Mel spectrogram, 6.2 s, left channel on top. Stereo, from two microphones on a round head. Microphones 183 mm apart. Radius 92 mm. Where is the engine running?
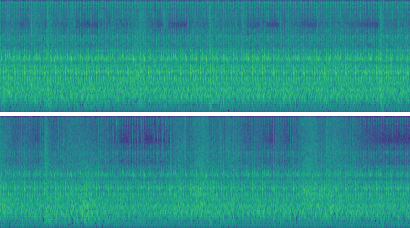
55° left (ahead or behind).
